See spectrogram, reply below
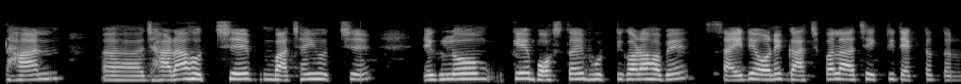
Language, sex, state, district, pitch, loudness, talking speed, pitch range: Bengali, female, West Bengal, Dakshin Dinajpur, 235 Hz, -16 LUFS, 120 wpm, 215-250 Hz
